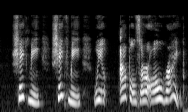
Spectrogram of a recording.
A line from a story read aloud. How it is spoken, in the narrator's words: cried the tree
